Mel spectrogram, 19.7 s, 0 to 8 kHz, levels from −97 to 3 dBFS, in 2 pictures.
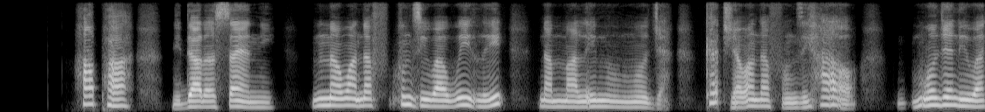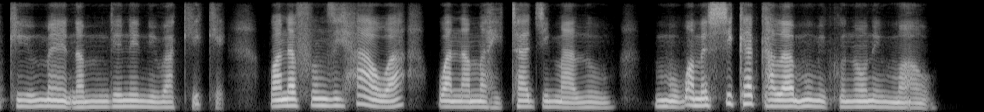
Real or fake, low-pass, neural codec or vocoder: fake; 7.2 kHz; codec, 16 kHz in and 24 kHz out, 0.4 kbps, LongCat-Audio-Codec, two codebook decoder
